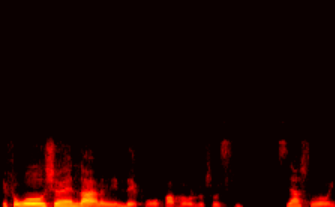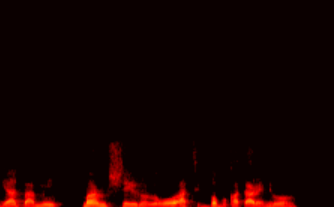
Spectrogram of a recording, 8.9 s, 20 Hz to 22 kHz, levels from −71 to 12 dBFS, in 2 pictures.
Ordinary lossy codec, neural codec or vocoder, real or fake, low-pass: Opus, 16 kbps; codec, 16 kHz, 0.5 kbps, X-Codec, HuBERT features, trained on LibriSpeech; fake; 7.2 kHz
